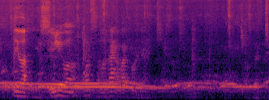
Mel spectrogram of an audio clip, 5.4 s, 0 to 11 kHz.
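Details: A long, low, drawn-out dove coo (puter pelung) holds one steady pitch for several seconds at a free-class cooing contest in Situbondo on 24 April 2022, with people talking over it.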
